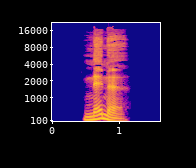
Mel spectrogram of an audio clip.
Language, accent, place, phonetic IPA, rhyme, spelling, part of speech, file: German, Germany, Berlin, [ˈnɛnə], -ɛnə, nenne, verb, De-nenne.ogg
- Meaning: inflection of nennen: 1. first-person singular present 2. first/third-person singular subjunctive I 3. singular imperative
